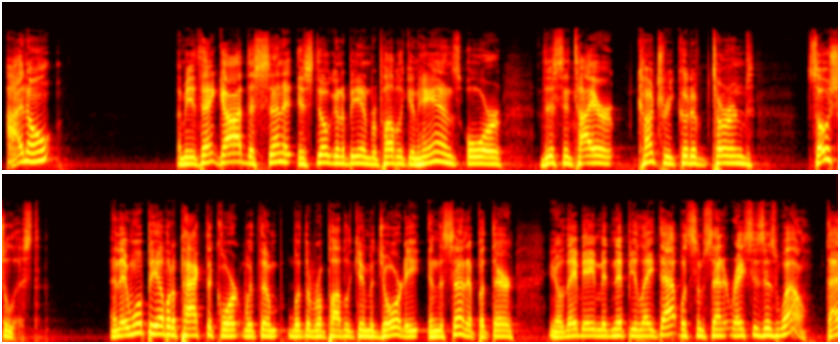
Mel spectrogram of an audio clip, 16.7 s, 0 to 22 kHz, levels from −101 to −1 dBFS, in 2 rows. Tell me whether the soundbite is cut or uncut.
uncut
